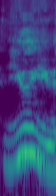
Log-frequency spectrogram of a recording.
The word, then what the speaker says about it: UWUW: so I'm like no it says it says you you so we just kind of came like I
